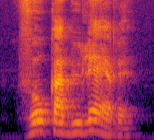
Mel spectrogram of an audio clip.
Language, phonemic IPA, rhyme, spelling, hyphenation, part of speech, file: Dutch, /ˌvoː.kaː.byˈlɛːr/, -ɛːr, vocabulaire, vo‧ca‧bu‧lai‧re, noun, Nl-vocabulaire.ogg
- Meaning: 1. vocabulary 2. vocabulary list, word list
